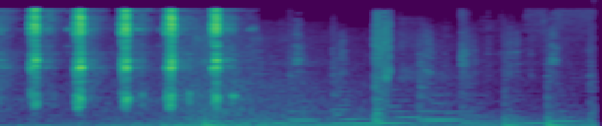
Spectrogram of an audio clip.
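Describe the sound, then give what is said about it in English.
A clock ticks five times in a quick, even rhythm, crisp, then the ticking stops and soft sustained musical tones take over. “And probably a bit of a ticking clock.”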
